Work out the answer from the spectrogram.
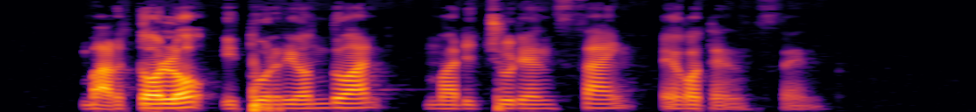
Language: Basque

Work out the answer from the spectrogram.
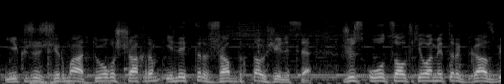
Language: Kazakh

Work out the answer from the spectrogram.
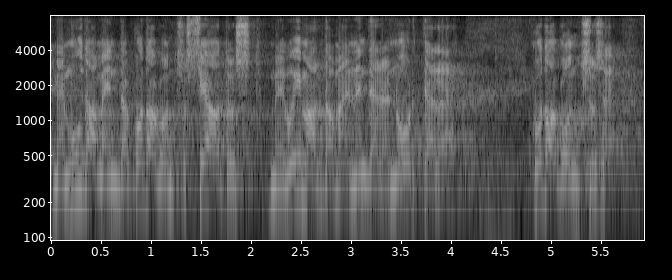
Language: Estonian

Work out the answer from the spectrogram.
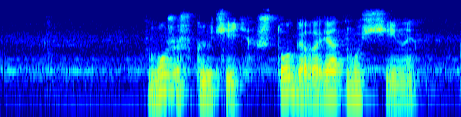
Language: Russian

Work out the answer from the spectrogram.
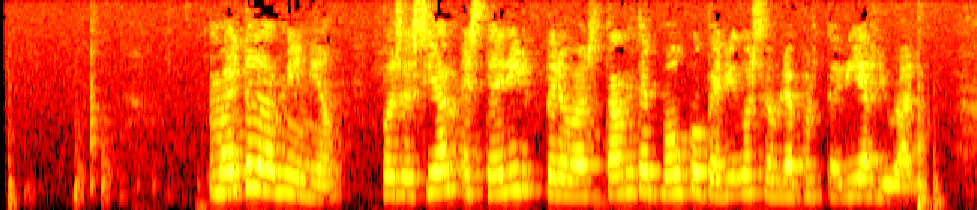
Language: Galician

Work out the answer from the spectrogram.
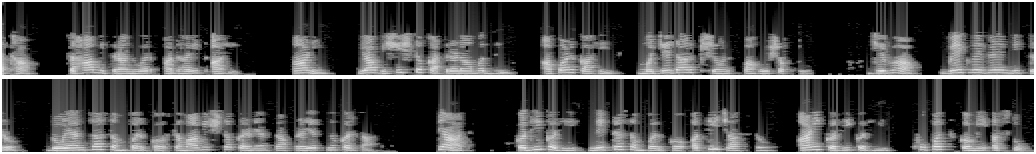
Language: Marathi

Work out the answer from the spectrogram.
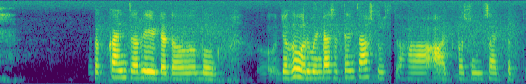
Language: Marathi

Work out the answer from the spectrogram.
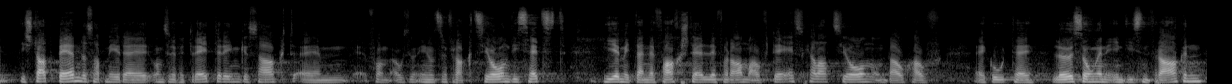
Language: Swiss German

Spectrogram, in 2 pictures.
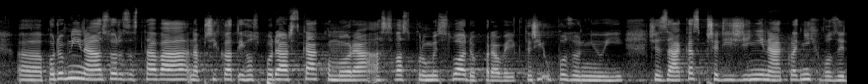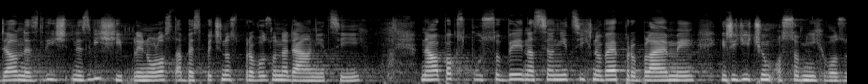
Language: Czech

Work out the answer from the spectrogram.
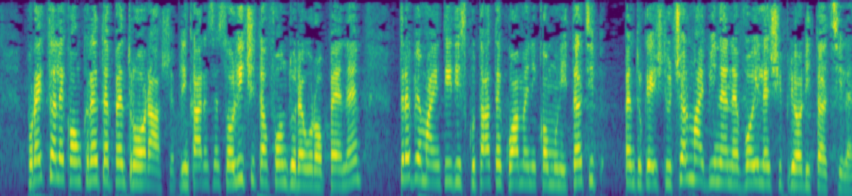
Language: Romanian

